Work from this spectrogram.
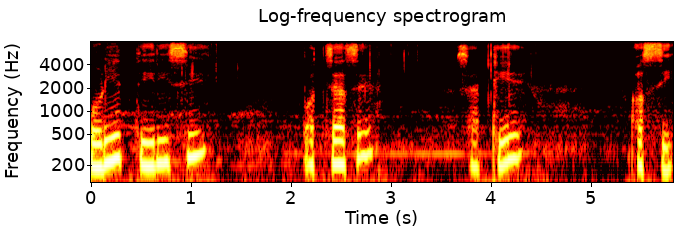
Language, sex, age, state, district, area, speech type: Odia, female, 30-45, Odisha, Jagatsinghpur, rural, spontaneous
